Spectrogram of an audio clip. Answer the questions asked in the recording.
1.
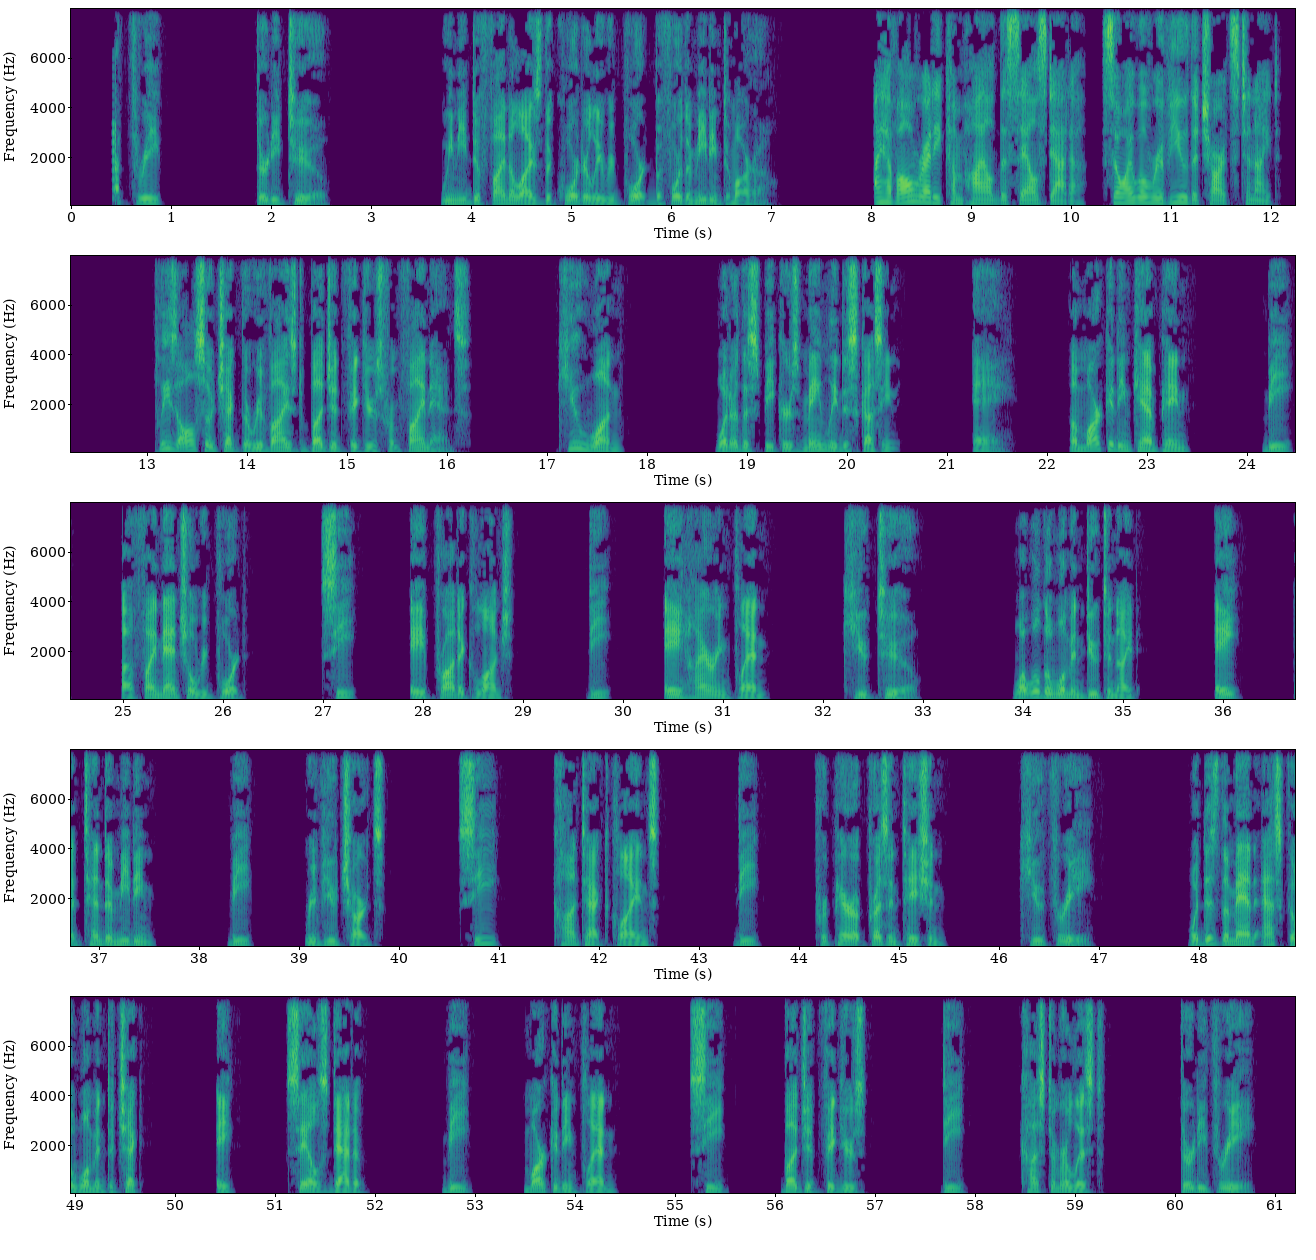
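B: A financial report.
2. B: Review charts.
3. C: Budget figures.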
